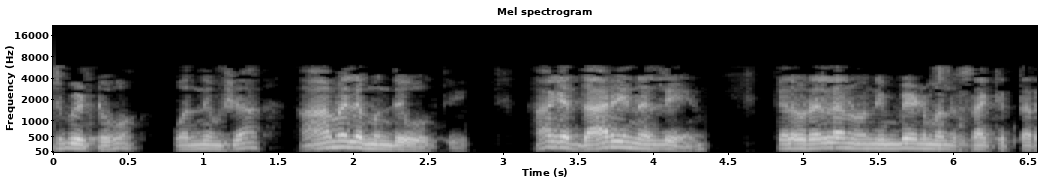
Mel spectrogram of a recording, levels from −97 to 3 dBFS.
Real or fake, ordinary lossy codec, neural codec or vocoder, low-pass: fake; MP3, 24 kbps; vocoder, 44.1 kHz, 128 mel bands, Pupu-Vocoder; 7.2 kHz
